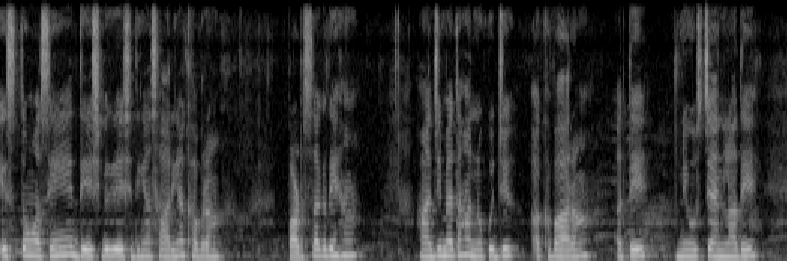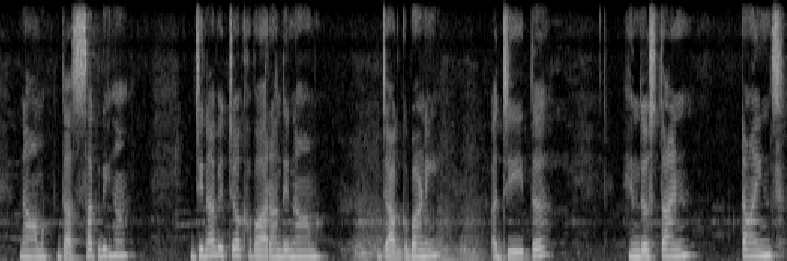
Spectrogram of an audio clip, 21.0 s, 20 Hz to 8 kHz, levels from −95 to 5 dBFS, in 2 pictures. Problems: continuous background conversations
